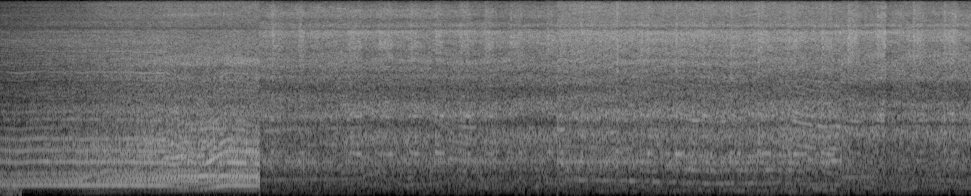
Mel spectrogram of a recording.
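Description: Hand-held electric grinders carving and sanding wood sculptures, giving a steady, high-pitched whine that fades in over the first couple of seconds.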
